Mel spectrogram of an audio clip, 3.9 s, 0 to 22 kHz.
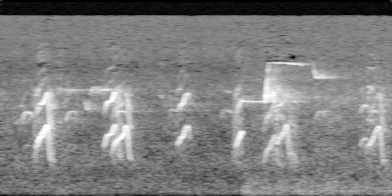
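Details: In Victoria, Australia, February 2023, a noisy friarbird gives several rough, nasal, bent notes, a few loud and some softer, while a thin, level whistle from another bird briefly joins partway through.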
